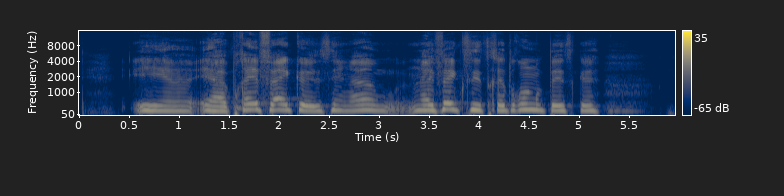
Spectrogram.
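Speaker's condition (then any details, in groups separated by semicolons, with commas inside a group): Cerebral palsy; childhood speech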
